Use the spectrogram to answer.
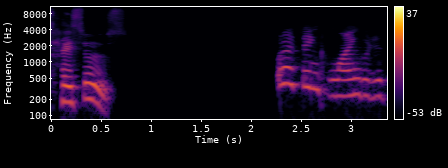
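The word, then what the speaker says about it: Jesús: But you know, people in Mexico, they name their child Jesus, but Jesus. Yeah, it's Jesus.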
